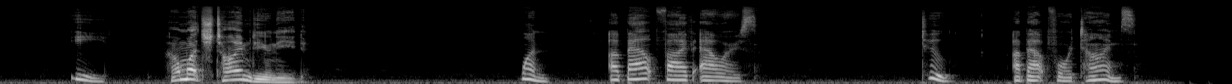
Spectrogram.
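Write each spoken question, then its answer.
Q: How much time do you need?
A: 1: About 5 hours.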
